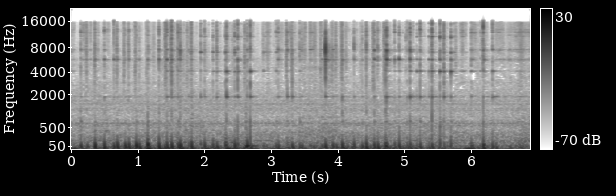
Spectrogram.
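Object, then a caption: Glass drinking glass. An empty, hollow, clear drinking glass, held in one hand, is tapped and scratched with fingernails. Dense, quick taps give soft low thumps with faint bright clinks and scratchy glints. The taps die away almost at once with no lasting ring.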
